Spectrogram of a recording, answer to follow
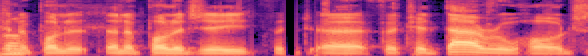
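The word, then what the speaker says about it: KhaDarel Hodge: apologize would like an a an apology for Kadar Hodge not whatever you just tried to mispronounce um unfortunately I'm sorry it's a Kadar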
